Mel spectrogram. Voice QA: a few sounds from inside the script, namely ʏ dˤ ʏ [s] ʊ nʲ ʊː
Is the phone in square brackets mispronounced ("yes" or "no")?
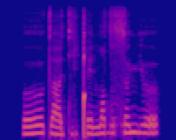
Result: no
